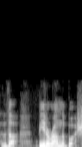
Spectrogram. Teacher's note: that final T in beat it comes between two vowel sounds so I am going to pronounce this as a flap T which is going to sound more like a soft D and then I can link that flap t with the vowel · that is a weak the because it comes before a consonant sound so you would say this with that schwa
